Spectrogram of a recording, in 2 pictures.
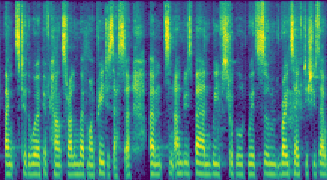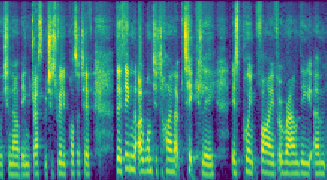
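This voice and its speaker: Very fast-talking English woman councillor. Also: on the low side, a little mellow. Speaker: county councillor. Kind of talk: formal council debate speech.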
